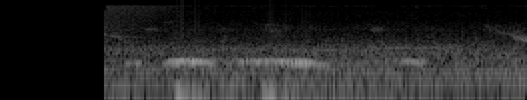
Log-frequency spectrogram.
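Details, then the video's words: Spotted dove kept as a decoy to lure wild doves. A faint series of soft, low hooted coos rises out of steady background hum and rumble. "Chim Cu Mồi giọng đồng pha + thúc rút bổi + gáy gọi bổi + cu gáy giọng thổ đồng"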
